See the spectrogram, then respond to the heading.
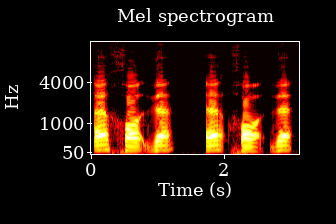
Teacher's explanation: نرمی سے پڑھا جاتا ہے، موٹا بھی نہیں کرنا، سیٹی بھی نہیں اس میں ہے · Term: ذال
